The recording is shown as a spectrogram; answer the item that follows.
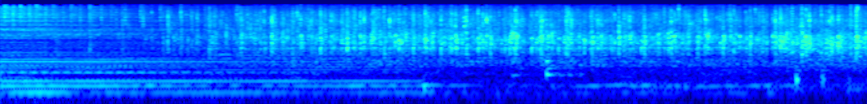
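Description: The last low notes of a jazz trio's piece ring out and die away about four seconds in, while audience applause starts about two seconds in and carries on to the end.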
